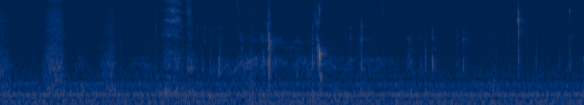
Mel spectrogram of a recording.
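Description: Faint chewing of a mouthful of jerk chicken and rice, with soft irregular mouth clicks. A faint steady hum runs underneath.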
